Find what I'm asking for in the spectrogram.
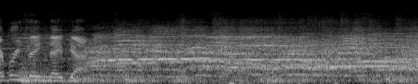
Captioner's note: crowd cheers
